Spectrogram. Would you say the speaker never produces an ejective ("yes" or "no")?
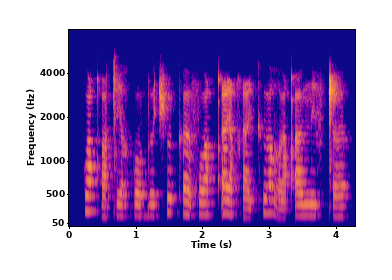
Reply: no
